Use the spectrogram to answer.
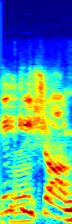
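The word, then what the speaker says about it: Ihsahn: Ishan, yeah, from Emperor.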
